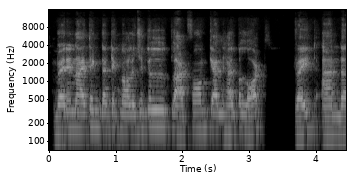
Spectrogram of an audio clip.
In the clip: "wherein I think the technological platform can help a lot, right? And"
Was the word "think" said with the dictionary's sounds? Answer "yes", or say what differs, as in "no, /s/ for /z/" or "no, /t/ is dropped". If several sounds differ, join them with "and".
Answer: no, /t/ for /θ/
